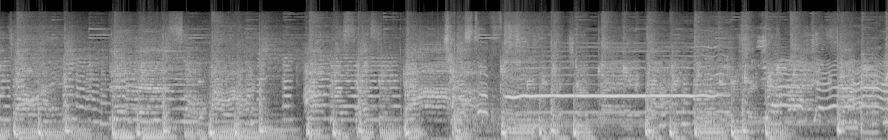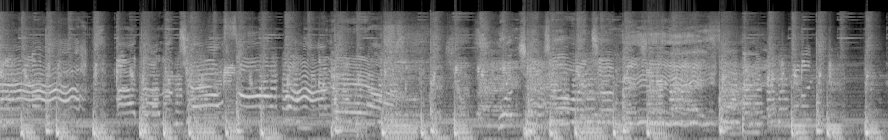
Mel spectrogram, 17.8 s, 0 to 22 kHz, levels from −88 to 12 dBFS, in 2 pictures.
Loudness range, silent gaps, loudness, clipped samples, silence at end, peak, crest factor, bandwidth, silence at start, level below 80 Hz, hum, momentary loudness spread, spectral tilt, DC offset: 2 LU; none; -7 LUFS; 1%; 0 s; 0 dBFS; 8 dB; 17 kHz; 0 s; -22 dBFS; none; 5 LU; -3 dB/octave; under 0.1%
